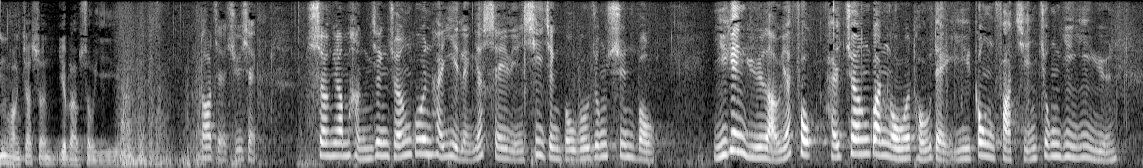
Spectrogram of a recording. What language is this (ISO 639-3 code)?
yue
